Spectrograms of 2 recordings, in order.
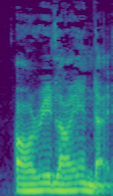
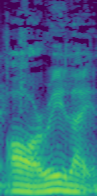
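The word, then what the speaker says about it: Arie Luyendyk: Ari Lyndike. – Ari Lyndike. Det är ju blivit väldigt amerikaniserat. Ari Lyndike där.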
